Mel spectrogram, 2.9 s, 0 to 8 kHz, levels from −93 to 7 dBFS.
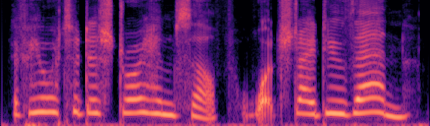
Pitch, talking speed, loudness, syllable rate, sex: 290 Hz, 230 wpm, -18 LUFS, 5.6 syllables/s, female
